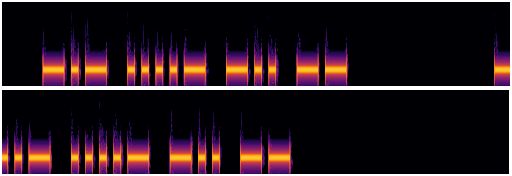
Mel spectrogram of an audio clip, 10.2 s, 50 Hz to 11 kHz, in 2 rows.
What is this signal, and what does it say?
Morse code, heard as a keyed tone, about 17 wpm, 700 Hz. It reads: K4DM K4DM
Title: USA Call Signs - 4 Characters - Repeated 2x - 17wpm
